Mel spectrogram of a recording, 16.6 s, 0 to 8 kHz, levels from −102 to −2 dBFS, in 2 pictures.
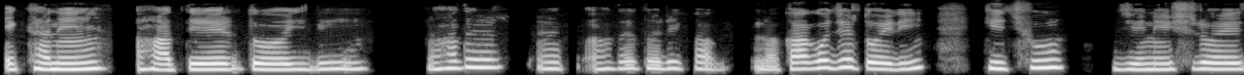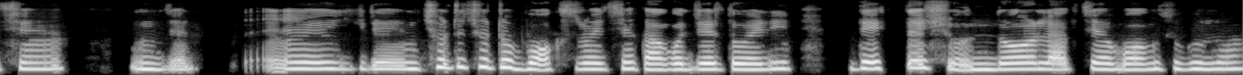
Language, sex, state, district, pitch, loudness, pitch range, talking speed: Bengali, female, West Bengal, Malda, 255 Hz, -16 LUFS, 240-270 Hz, 85 wpm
